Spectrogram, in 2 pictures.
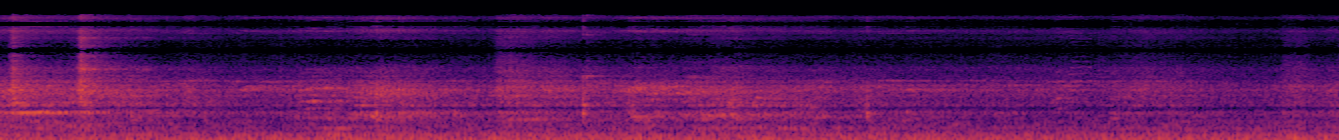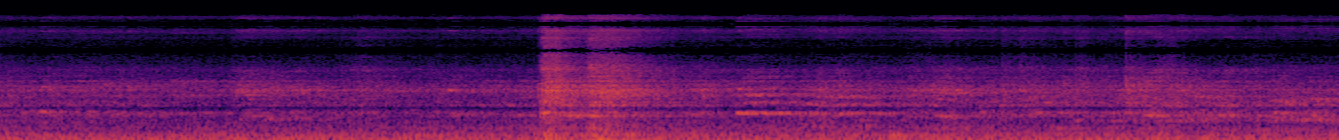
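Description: Ice skates scrape and swish across ice in a large echoing rink.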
